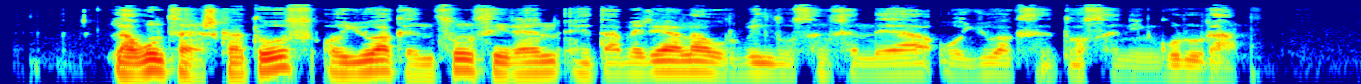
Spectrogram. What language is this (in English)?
Basque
